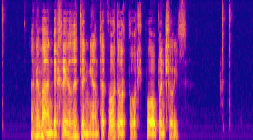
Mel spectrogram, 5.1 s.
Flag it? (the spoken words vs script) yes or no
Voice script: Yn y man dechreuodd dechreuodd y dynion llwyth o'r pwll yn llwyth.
yes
